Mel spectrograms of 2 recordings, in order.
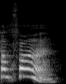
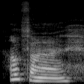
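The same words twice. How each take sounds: First: It is said plainly without a sigh. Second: It is said with a sigh. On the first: The person really is fine. "that means I am, I'm fine" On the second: The person is not really fine. "and they sigh, that means they're not fine"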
